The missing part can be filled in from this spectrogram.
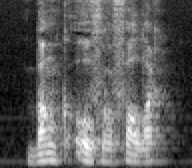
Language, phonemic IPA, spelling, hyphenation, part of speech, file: Dutch, /ˈbɑŋk.oː.vərˌvɑ.lər/, bankovervaller, bank‧over‧val‧ler, noun, Nl-bankovervaller.ogg
- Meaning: bank robber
